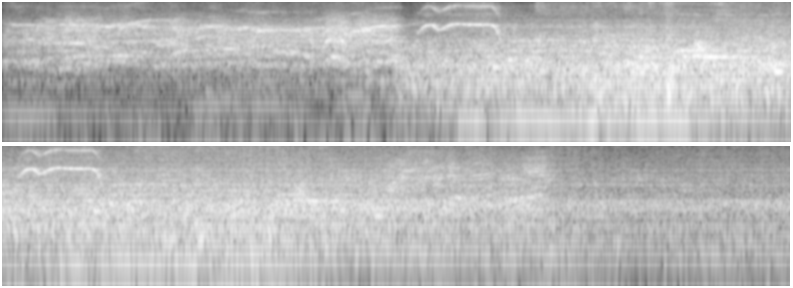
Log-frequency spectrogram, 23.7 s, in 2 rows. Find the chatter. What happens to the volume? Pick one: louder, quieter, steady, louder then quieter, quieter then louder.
louder then quieter.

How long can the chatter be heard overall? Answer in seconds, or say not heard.
20 s.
